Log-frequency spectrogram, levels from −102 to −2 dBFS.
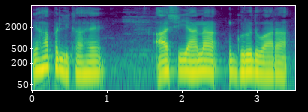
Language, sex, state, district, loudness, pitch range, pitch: Hindi, male, Uttar Pradesh, Lucknow, -15 LUFS, 110-120 Hz, 115 Hz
